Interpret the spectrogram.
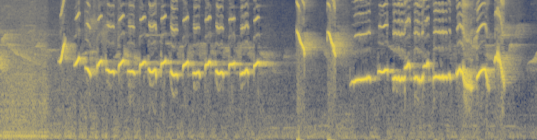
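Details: Murai batu, the White-rumped shama, in trotol style: a long run of quick repeated whistled notes, sharp downslurs, then another rapid string of clear whistles with a few twisting accents.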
